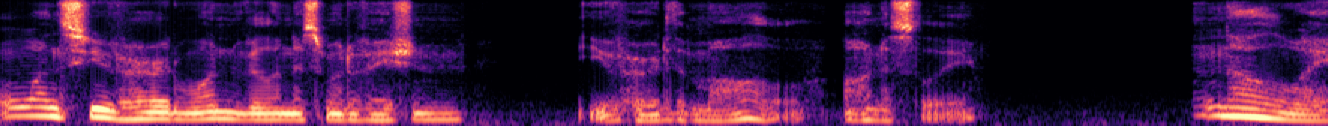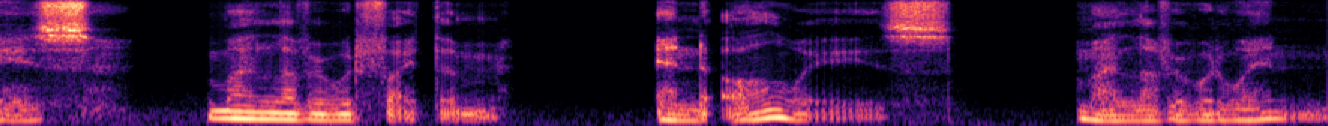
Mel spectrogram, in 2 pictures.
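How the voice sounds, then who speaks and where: A put-on character voice from a man, fairly low in pitch, at a fairly slow pace broken by long, frequent pauses. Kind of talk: ASMR roleplay. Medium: solo performance. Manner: slow, savoring, condescending.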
